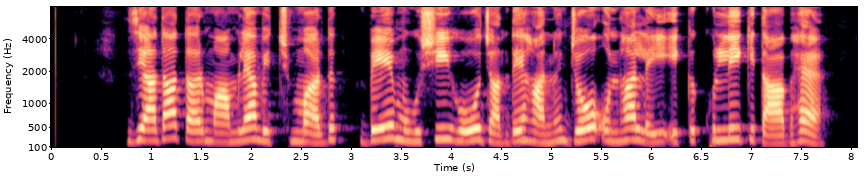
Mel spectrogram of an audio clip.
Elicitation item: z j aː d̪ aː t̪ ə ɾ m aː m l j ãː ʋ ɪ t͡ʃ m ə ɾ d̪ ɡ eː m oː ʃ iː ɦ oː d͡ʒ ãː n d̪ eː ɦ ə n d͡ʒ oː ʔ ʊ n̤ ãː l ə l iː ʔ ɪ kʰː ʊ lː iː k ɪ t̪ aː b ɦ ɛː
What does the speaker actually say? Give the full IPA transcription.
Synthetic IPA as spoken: z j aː d̪ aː t̪ ə ɾ m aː m l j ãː ʋ ɪ t͡ʃ m ə ɾ d̪ b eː m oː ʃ iː ɦ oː d͡ʒ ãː n d̪ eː ɦ ə n d͡ʒ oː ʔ ʊ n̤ ãː l ə iː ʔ ɪ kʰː ʊ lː iː k ɪ t̪ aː b ɦ ɛː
